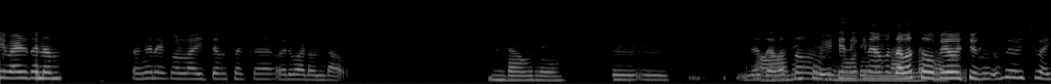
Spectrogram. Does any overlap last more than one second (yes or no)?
yes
